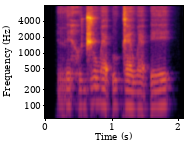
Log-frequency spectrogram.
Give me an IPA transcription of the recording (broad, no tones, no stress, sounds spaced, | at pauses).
r e h u d͡ʒ o w æ ʔ u ɡ æ w æ ʔ e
